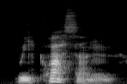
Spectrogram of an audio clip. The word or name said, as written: Wiqáhsun!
